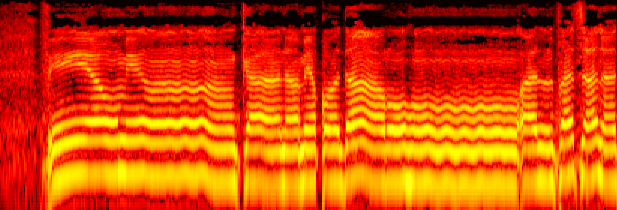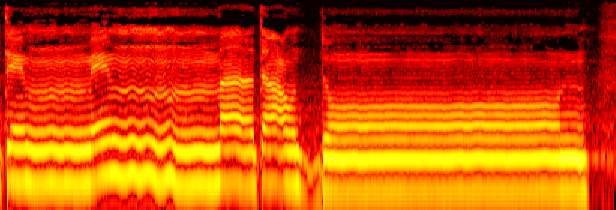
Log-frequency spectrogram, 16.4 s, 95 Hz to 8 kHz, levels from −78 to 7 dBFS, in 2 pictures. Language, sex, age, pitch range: Arabic, male, 30-49, 140-175 Hz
